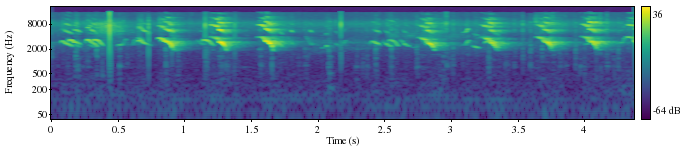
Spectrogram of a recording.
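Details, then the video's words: Domestic chicken chicks chirping: high, bright peeps falling slightly in pitch, repeated quickly at about two to three per second in an uneven, continuous stream, with a few sharp clicks or taps between them and a quiet background. "Baby "Chicks Chirping" Sound"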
